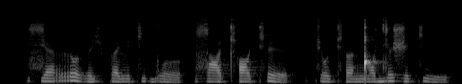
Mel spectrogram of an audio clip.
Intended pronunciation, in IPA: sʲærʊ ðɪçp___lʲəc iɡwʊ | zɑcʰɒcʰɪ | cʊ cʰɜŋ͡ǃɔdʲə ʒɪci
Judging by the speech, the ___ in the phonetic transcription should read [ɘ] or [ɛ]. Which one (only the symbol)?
ɛ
